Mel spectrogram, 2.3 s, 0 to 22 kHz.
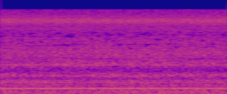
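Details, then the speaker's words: Dodge Attitude / Mitsubishi Mirage, collision-repaired, fan previously not switching on: radiator fan's first speed kicks in near 96–97 °C coolant temperature with a steady even whoosh and hum, no rubbing. "todavía no todavía no prende la 96 vamos miren ahí ya está he aprendido el ventilador"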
